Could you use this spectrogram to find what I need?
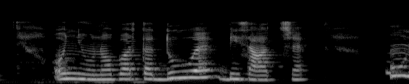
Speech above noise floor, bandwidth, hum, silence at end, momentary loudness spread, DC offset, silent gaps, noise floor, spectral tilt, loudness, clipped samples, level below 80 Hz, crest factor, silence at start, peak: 30 dB; 8 kHz; none; 0 s; 19 LU; under 0.1%; none; -59 dBFS; -3.5 dB/octave; -30 LUFS; under 0.1%; -82 dBFS; 16 dB; 0.15 s; -14 dBFS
